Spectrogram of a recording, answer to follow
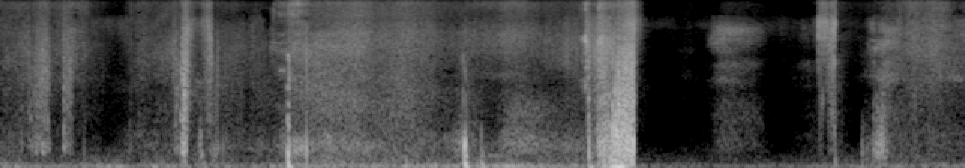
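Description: Blankets rustling and a phone being handled close to its microphone while it is held under the covers, with several sharp knocks and a louder bump about four seconds in, after which it goes almost quiet for about a second.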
